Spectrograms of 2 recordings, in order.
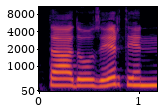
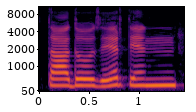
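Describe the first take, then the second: No difference in how they are said.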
